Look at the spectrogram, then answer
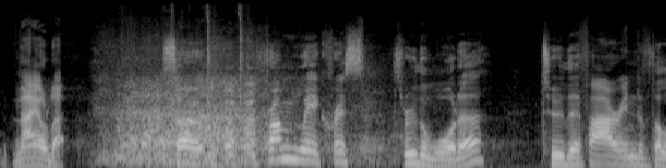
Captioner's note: laughter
